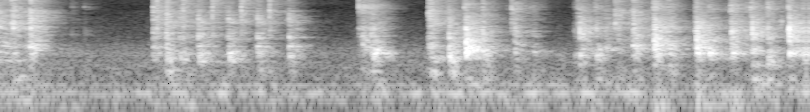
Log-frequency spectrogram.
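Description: Quick bursts of typing on a computer keyboard, close and crisp, in several short runs of rapid key clicks separated by brief pauses, with no talk over them.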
